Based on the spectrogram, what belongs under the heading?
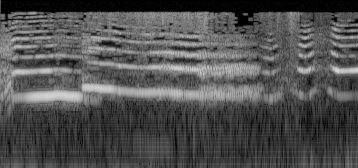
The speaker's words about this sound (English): But in addition to the trumpets, Asian elephants produce a very peculiar kind of sound that I call squeaks.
